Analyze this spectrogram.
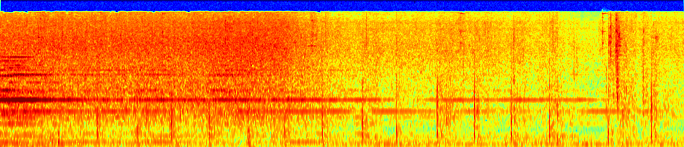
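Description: Footsteps tap on a stone floor at a steady walking pace.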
